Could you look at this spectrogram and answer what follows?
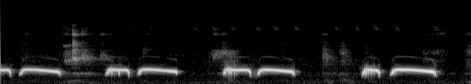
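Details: Male and female spotted doves cooing in the 'gù đấu' contest style to stir caged birds during training. Four repeated low phrases, each a short two-part note and a drawn-out falling coo, about one per second; soft high chirps behind.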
